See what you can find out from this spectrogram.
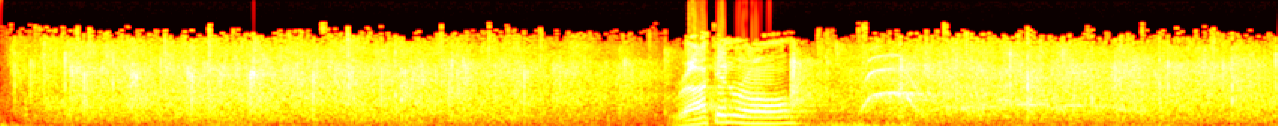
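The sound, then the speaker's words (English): A large crowd claps steadily and loudly for several seconds, a dense unbroken patter, while a man briefly calls out over it midway; the audience is answering by applause whether they like country music. “By a show of applause, how many people like country music?”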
